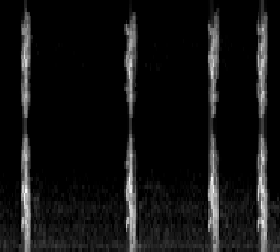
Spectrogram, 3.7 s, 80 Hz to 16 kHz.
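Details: Peregrine falcons, a pair, at Żerań, Warsaw, Poland, 14 February 2023, 7:47. Four short harsh rasping notes sound at uneven intervals of about one second, with quiet pauses between.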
